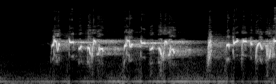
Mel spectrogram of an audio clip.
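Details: Bulbul singing a creative phrase (lisanat) used for training young bulbuls: a continuous warbled, bubbly run of quick rising and falling notes lasting over two seconds, with a short break and a steady low hum underneath.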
